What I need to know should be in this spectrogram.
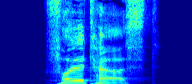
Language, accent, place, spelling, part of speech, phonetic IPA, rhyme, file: German, Germany, Berlin, folterst, verb, [ˈfɔltɐst], -ɔltɐst, De-folterst.ogg
- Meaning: second-person singular present of foltern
